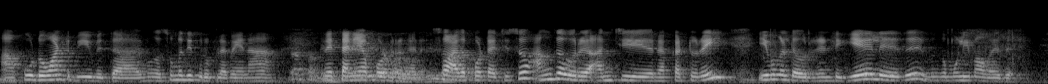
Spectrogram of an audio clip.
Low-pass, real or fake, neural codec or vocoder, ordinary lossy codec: 5.4 kHz; real; none; none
